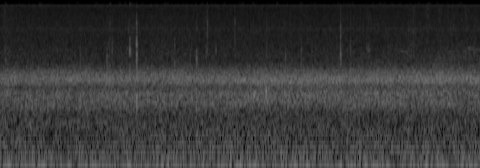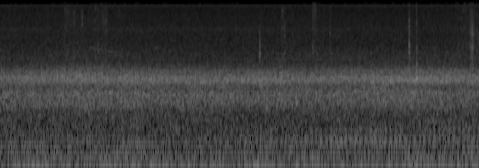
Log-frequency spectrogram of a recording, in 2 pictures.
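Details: Steady low rumble like distant traffic or machinery, with a few faint clicks and no clear animal calls.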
